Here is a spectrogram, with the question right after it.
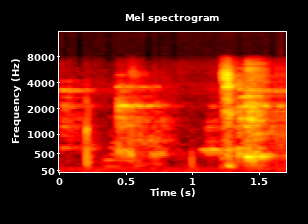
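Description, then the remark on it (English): Dishes being washed in the background: a few sharp clinks and clatters of crockery over a steady watery hiss, with a louder burst of clattering near the end and no voices. “Wait, why would you somebody think doing dishes in the background?”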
